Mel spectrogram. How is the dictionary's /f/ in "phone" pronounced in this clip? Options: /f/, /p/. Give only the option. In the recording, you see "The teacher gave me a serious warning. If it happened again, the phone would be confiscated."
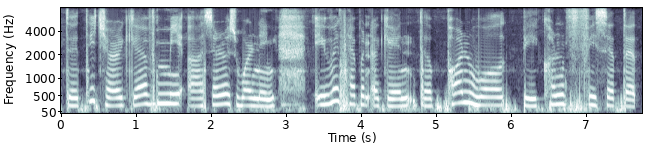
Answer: /p/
